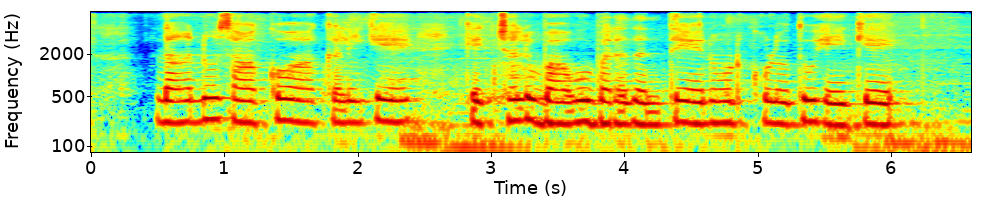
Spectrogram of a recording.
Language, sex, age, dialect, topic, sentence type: Kannada, female, 18-24, Central, agriculture, question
